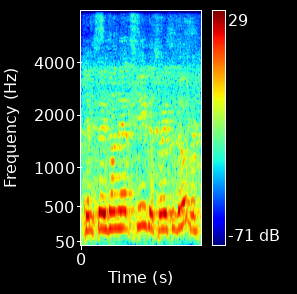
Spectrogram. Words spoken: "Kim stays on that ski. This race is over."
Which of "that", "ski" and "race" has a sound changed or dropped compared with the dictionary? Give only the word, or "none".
none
